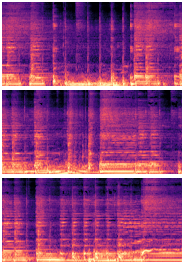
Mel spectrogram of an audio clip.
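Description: Live band playing, with drum kit and guitar to the fore over keyboard and bass notes.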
